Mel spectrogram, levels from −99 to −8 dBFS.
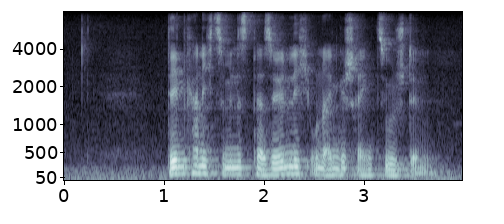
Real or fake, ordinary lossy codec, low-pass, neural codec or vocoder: real; none; none; none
